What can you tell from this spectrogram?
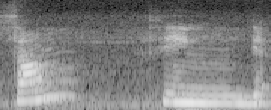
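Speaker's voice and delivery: something very slowly, th as s; something drawn out. Shown as a demonstration. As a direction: stretch something out for learners. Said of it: "تنطق ساء هنا". (نطق something ببطء شديد)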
